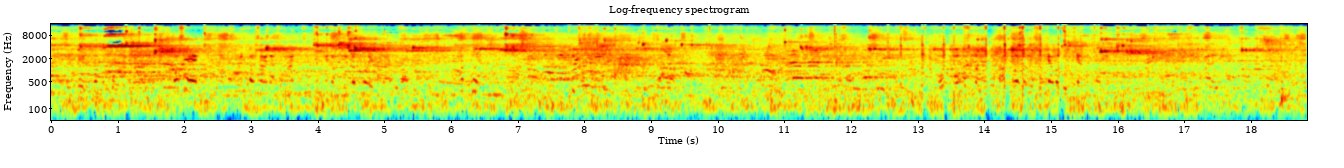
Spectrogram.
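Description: Live basketball game on a hardwood court in a large indoor sports hall: the ball bouncing as it is dribbled, sneakers squeaking in short high chirps, and a steady background of players and bench calling out and chattering.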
